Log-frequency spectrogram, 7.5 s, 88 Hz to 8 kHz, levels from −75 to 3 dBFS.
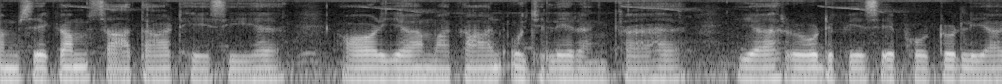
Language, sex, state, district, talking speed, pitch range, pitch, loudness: Hindi, male, Bihar, West Champaran, 160 wpm, 105-110 Hz, 105 Hz, -16 LUFS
